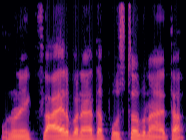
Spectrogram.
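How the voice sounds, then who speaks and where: A man's voice: fairly high pitch, little pitch movement, racing, smooth, dry recording, studio quality. A man with an Indian accent answering religious questions informally as a scholar, explaining and often checking that listeners follow.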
